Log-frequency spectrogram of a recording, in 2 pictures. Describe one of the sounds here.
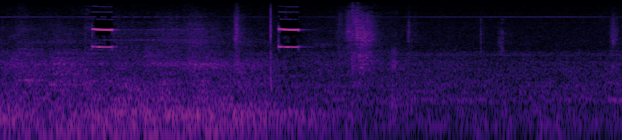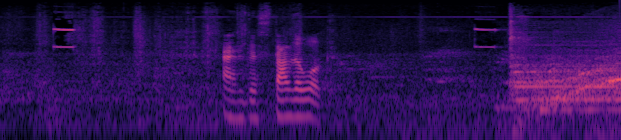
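Keypad buttons beep with short electronic tones.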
